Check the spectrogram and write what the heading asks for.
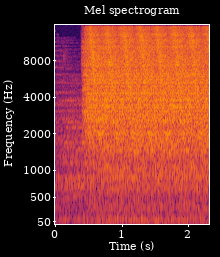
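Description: Dramatic anime soundtrack music. About half a second in, a dense, steady rush of sound with a deep rumble swells in, like a sound-effect-heavy action cue.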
